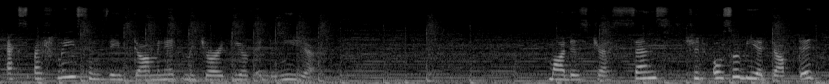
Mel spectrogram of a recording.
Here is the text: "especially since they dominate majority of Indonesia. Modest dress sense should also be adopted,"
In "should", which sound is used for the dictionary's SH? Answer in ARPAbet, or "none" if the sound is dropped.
SH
